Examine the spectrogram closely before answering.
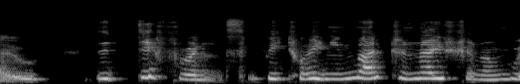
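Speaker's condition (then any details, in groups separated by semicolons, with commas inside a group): Cerebral palsy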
